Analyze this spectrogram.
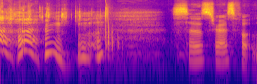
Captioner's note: laughs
